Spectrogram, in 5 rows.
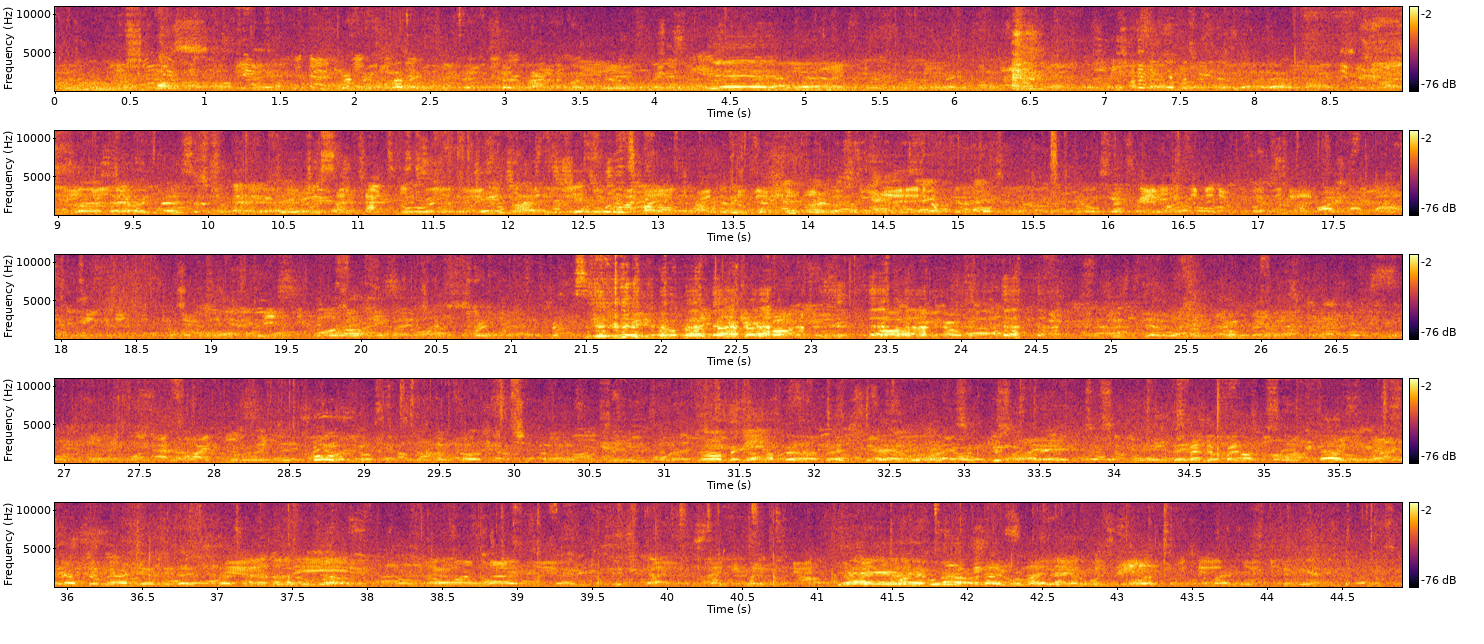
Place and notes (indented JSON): {
  "title": "Lunchtime crowds on beautiful day, Angel Ln, London, UK - Lunchtime crowds on a beautiful day",
  "date": "2022-05-17 12:33:00",
  "description": "Many come here to eat lunch beside the river, particularly on such a warm sunny day as this.",
  "latitude": "51.51",
  "longitude": "-0.09",
  "altitude": "18",
  "timezone": "Europe/London"
}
